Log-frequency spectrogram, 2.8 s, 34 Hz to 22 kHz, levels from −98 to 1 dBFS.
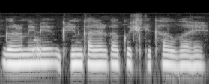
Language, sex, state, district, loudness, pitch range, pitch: Hindi, female, Arunachal Pradesh, Lower Dibang Valley, -14 LUFS, 150-165 Hz, 160 Hz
